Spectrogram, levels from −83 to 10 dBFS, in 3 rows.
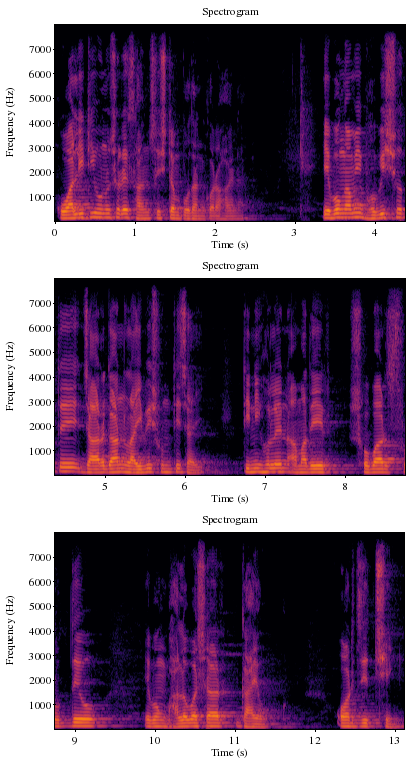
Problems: none marked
